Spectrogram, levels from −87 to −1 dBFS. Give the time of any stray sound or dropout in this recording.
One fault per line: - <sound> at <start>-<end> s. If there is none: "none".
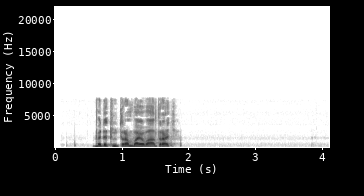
none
